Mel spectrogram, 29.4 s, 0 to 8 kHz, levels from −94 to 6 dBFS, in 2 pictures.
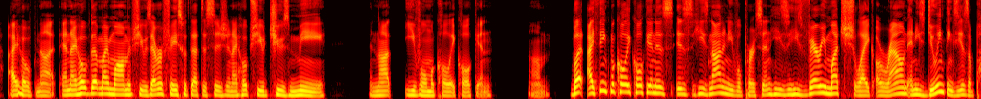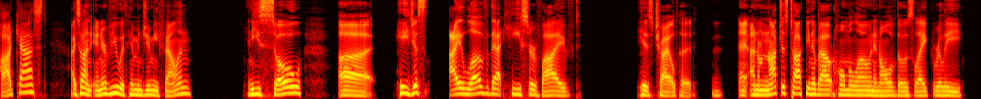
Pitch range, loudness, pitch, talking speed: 125-165 Hz, -25 LUFS, 140 Hz, 185 wpm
